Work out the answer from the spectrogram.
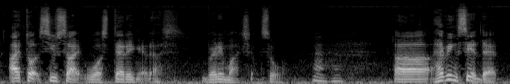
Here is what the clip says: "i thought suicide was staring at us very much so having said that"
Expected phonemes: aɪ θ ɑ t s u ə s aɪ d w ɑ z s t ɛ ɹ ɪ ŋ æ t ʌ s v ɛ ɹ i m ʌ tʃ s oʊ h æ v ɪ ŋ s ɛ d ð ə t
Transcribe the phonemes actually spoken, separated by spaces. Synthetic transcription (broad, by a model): aɪ t ɑ t s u s aɪ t w ɑ s t ɛ ɹ ɪ ŋ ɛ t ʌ s v ɛ ɹ i m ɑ tʃ s oʊ h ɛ v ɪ ŋ s ɛ d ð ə t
